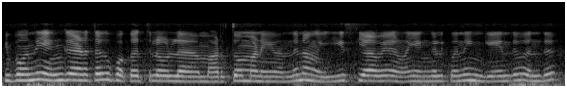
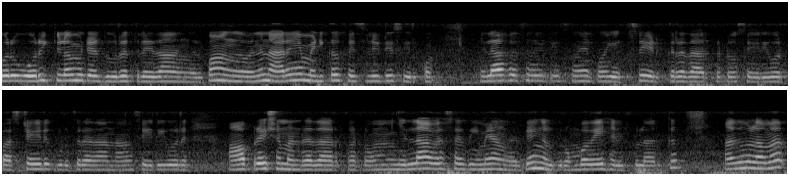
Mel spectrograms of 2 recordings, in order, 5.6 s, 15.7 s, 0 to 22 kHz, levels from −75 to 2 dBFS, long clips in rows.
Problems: constant background noise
